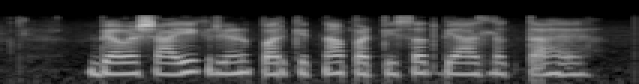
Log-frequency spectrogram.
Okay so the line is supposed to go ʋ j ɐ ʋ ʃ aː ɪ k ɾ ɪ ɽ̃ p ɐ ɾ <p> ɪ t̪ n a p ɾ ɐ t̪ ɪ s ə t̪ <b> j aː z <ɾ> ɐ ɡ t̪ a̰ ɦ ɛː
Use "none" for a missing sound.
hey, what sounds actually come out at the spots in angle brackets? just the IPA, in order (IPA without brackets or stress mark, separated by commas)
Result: k, b, l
